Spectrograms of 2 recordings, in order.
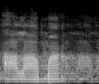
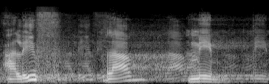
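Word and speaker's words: الم: adalah dibaca nama aslinya Nama aslinya seperti Alif Lam Mim enggak dibaca Alama tapi Alif Lam Mim Nah untuk lam dan mim dipanjangkan jadi 6 harokat sedangkan alifnya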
